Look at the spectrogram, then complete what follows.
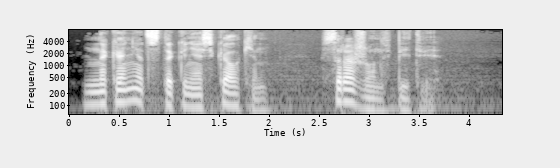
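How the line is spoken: Soft. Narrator (Russian): мягко сказал кто-то

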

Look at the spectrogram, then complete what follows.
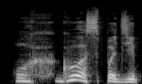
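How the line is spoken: Shuddering groan. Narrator (Russian): простонал содрогнувшись он

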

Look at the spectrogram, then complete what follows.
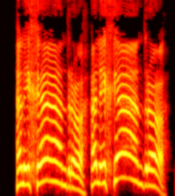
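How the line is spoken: Crowd shouting. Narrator (Russian): закричали в толпе

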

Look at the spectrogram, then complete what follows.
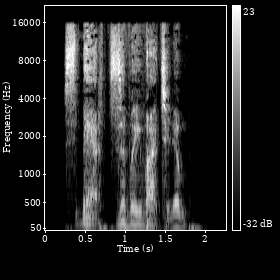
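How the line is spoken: Hoarse wheeze. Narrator (Russian): прохрипел он

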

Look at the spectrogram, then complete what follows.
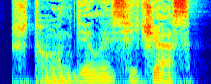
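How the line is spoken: Frightened question. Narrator (Russian): спросил Хилта испуганным тоном

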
